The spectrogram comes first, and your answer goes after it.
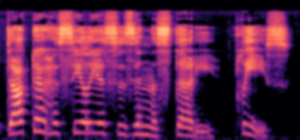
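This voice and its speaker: An actress playing an offhand, drawling assistant at the door in a radio drama. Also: female voice, sits high, a little slow, a bit bright. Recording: clearly noisy background.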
